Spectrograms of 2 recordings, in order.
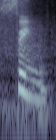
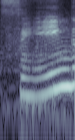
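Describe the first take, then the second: First: The vowel is said quickly and short. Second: The vowel is drawn out long. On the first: The speaker calls it right. "तुरंत बोलेंगे" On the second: The speaker calls it wrong. "सिंग नहीं"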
